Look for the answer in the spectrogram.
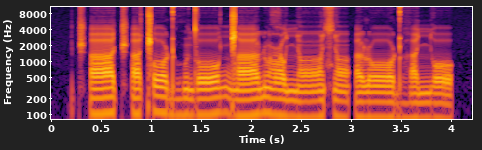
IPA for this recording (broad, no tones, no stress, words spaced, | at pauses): t͡ʃʼaː t͡ʃʼaǁɔː ɖʱũdɔː ŋ͡ǁaːɳũʕɔ ɲɑ̃ːɕɑ̃ː ʔaɭɔːɖʱa ɲɔ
